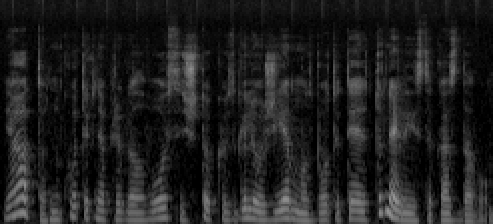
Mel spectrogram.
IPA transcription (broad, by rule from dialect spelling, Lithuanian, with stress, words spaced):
ˈjæːtɐʊ nʊ ˈkoː tʲɪk nʲɛpʲrʲɪˈɡɐlˠʋoːsʲɪ ˈʃʲɪtoːkʲoːs ˈɡʲɪlʲoːs ˈʒʲiɛmoːs ˈbuɔ tɐɪ ˈtʲæː ɪr ˈtʊnʲɛlʲiː ɪʃʲsʲɪˈkɑːzdɐʋoːm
